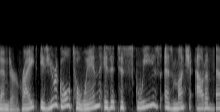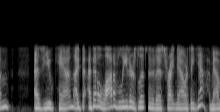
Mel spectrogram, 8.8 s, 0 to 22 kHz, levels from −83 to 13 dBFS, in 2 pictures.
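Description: At 4.26 to 4.32 s and again at 7.24 to 7.30 s, packet loss with pitch repetition briefly holds the speech on a slightly buzzy, sustained tone. Each 60 ms gap, which fits three 20 ms packets, is bridged by repeating the last pitch period and fading it out. Unlike a plain dropout, there is no hard silence, and unlike a stutter, no whole syllable repeats. The telephone-band G.711 coding underneath stays clean.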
